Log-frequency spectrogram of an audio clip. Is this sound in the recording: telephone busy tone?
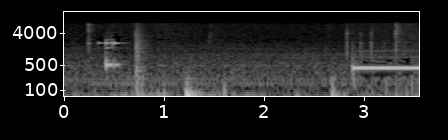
yes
